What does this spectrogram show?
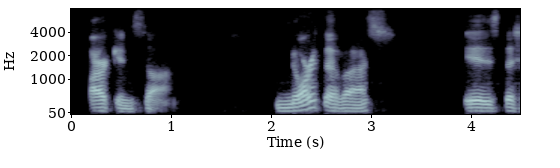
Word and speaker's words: Arkansas: like to students like arc r kansas but the s is silent in arkansas so if you take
